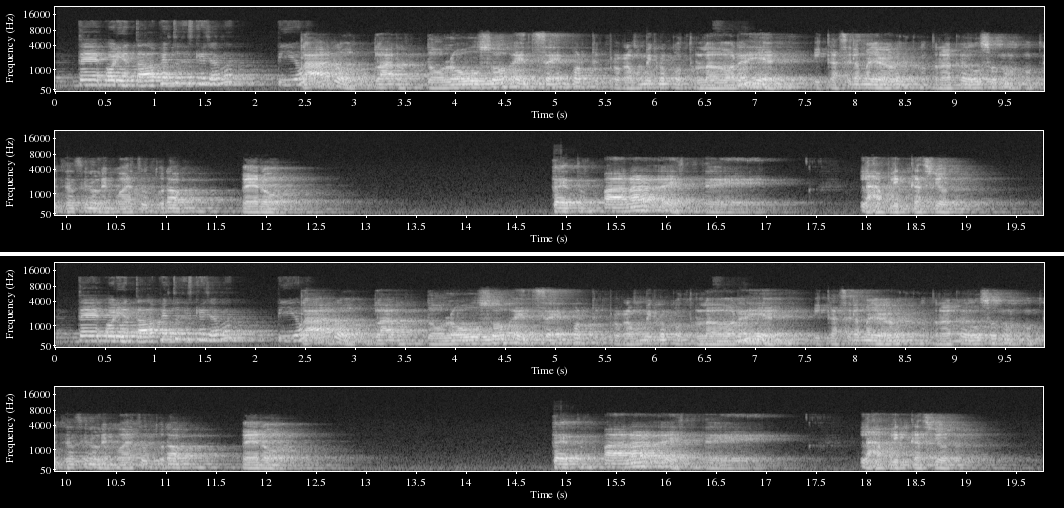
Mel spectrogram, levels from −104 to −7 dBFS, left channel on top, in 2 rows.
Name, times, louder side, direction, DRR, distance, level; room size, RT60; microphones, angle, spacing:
voice 1, 0.2-1.8 2.2-2.5 6.5-7.0, equal, 5° left, -2 dB, 3.4 m, -21 dB
voice 2, 2.5-7.2 7.7-11.2 11.8-12.2 14.9-17.0 17.9-18.8, left 1 dB, 25° left, 2 dB, 3.4 m, -23 dB
27.0 x 21.5 x 8.3 m, 1.5 s
head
